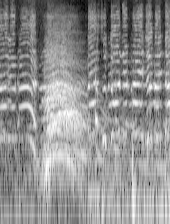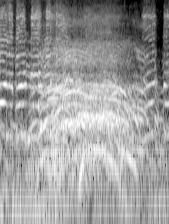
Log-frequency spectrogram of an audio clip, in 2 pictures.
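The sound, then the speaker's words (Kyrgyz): Hundreds of protesters at a demonstration in Kabul shout death to the Taliban, a dense, loud mass of overlapping voices that chant and yell continuously without a break. “бүгүн борбор Кабулда жүздөгөн адам демонстрацияга чыгып талибанга өлүм деп кыйкырып жатышты.”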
